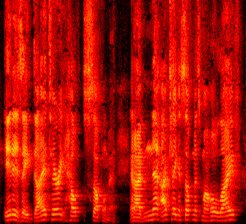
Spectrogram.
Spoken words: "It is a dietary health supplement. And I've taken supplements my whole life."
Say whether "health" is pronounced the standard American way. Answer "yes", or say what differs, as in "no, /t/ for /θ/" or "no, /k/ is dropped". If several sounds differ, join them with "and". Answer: yes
